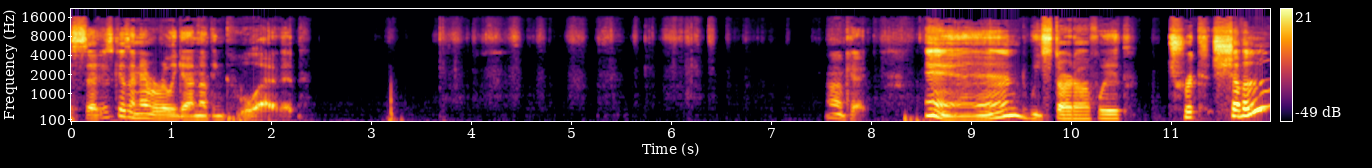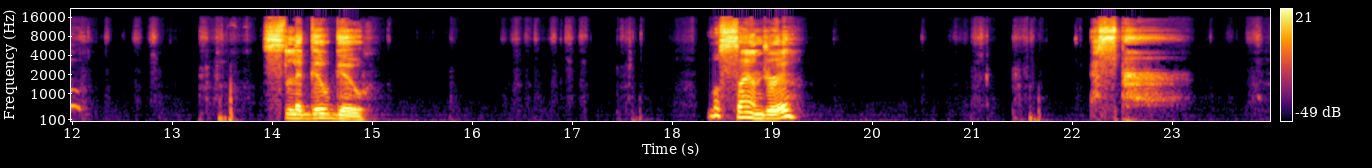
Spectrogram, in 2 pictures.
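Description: Playing cards slide and rustle against each other in a hand.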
